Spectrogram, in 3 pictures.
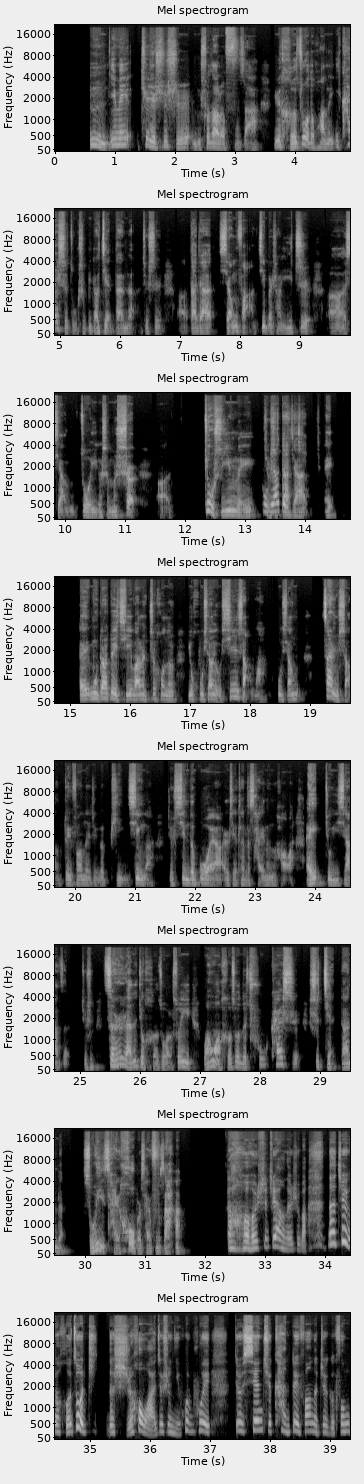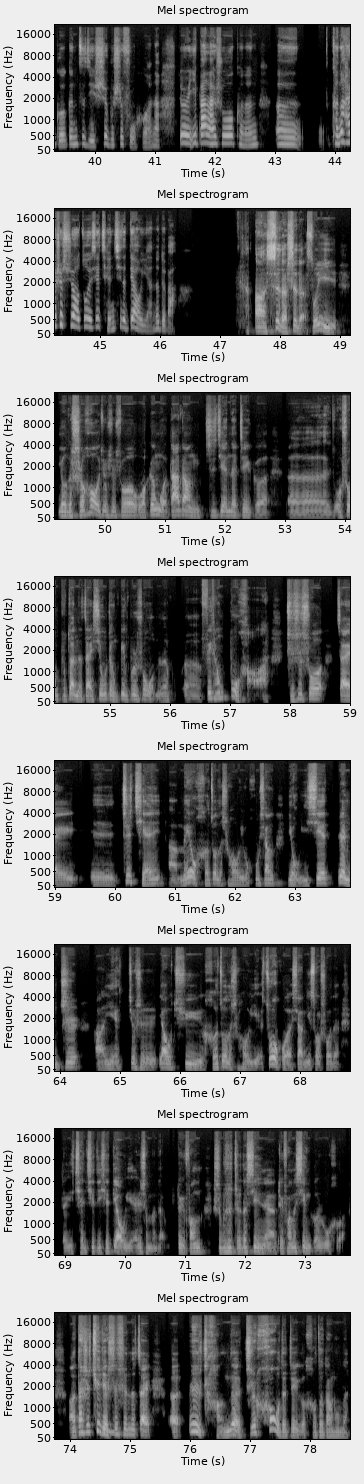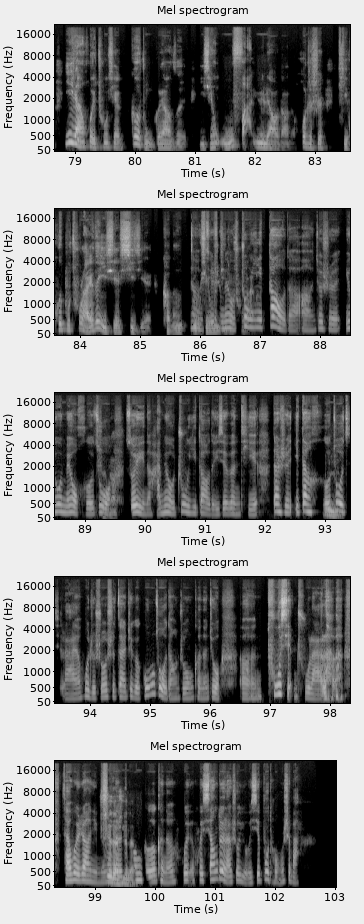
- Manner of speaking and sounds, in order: laughing while speaking: "才复杂"; laughing while speaking: "哦，是这样的是吧？"; other background noise; laugh
- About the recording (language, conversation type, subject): Chinese, podcast, 合作时你如何平衡个人风格？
